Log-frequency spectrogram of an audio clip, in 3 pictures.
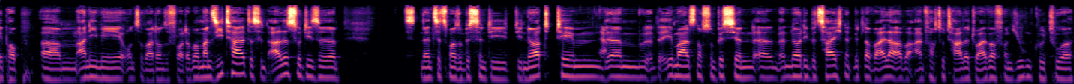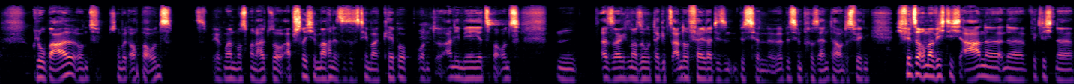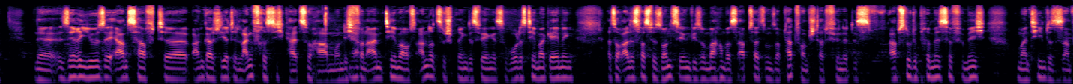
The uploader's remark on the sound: Live at IEM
